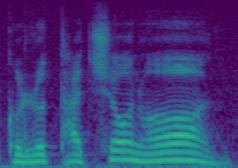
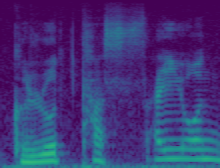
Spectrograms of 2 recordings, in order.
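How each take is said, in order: First: The third syllable is said as 'chi'. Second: The third syllable is said as 'sai'.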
